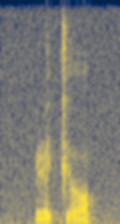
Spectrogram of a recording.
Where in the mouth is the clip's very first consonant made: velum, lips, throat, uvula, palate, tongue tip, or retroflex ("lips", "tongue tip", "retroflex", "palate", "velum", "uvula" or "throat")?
retroflex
